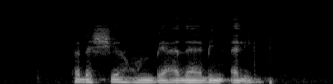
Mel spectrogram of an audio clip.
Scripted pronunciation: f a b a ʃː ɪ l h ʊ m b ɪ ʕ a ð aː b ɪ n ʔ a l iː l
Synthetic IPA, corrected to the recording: f a b a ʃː ɪ ɾ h ʊ m b ɪ ʕ a ð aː b ɪ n ʔ a l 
